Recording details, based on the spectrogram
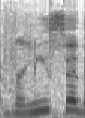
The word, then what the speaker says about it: Vernisa: And also, too, Y'all can check us out on Instagram at SpeakUpJV, and you can check out my personal page at Vernisa. That's V as in Victor, E-R in I-S-A.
